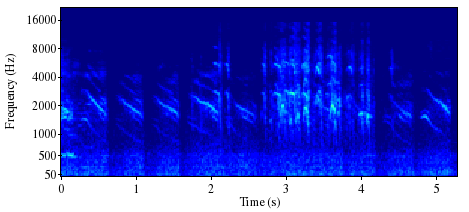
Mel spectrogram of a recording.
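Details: Jungle babbler, described as female, calling in short descending nasal notes at an uneven pace, with a louder tangle of squeaky chatter in the middle.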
